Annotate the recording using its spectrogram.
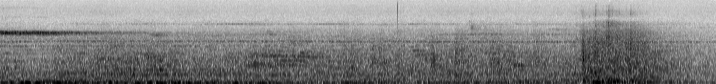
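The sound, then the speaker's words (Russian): A train rumbles steadily at a crowded railway station platform, with a thin high metallic squeal early on and a sudden clunk, like a door or coupling, near the end. “О, смотри, вон и наш поезд стоит.”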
